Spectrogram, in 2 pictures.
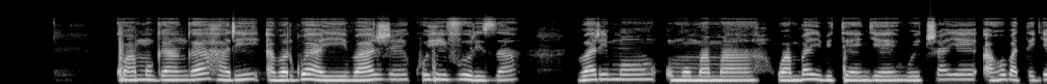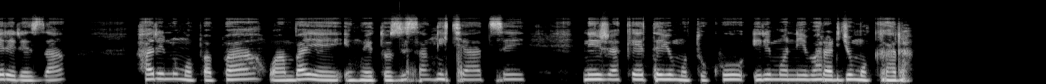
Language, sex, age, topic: Kinyarwanda, female, 25-35, health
